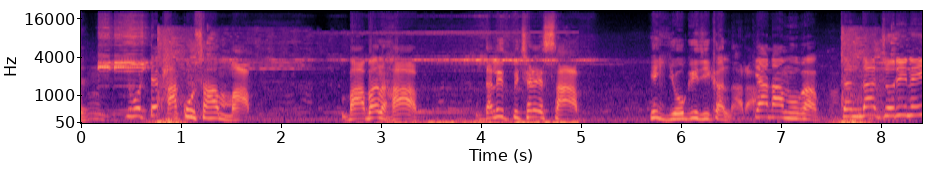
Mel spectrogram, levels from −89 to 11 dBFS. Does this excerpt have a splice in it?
yes; 2 cuts; at 0.8 s, 7.5 s

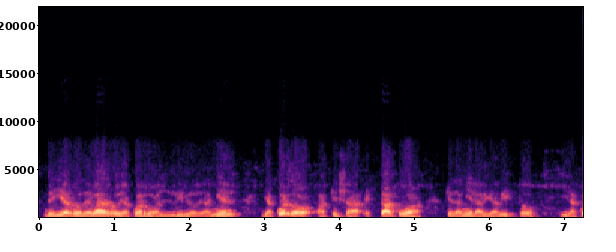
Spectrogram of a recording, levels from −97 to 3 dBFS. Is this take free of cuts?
no; 1 cut; at 2.2 s

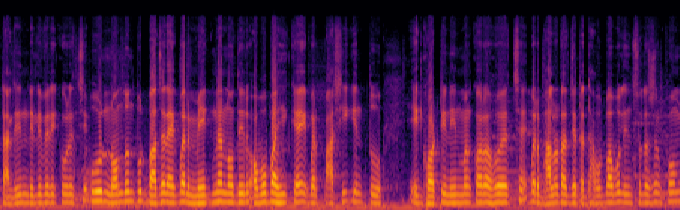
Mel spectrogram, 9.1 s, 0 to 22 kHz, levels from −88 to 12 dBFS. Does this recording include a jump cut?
yes; 2 cuts; at 1.1 s, 7.1 s

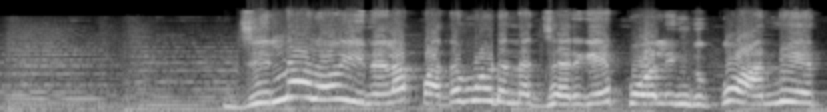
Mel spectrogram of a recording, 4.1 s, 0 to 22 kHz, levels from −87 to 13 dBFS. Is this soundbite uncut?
no; 1 cut; at 1.0 s

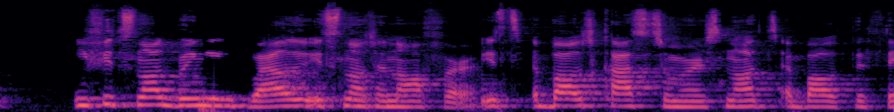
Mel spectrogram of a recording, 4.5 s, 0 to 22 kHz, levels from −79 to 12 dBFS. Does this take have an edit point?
yes; 1 cut; at 2.4 s

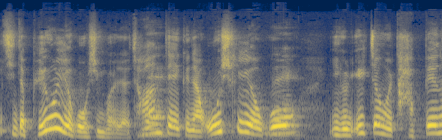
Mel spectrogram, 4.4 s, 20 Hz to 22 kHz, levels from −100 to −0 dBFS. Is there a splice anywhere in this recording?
no; 0 cuts

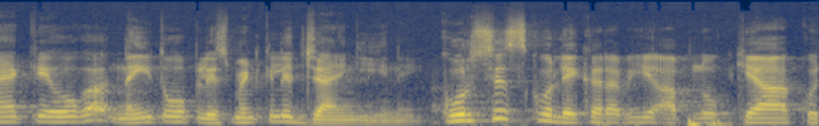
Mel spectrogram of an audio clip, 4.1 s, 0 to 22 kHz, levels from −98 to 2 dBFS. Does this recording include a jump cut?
yes; 1 cut; at 2.1 s

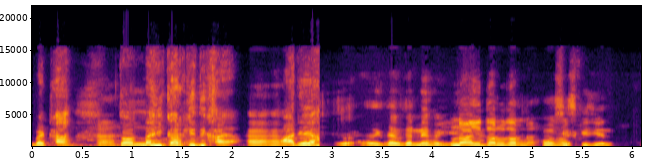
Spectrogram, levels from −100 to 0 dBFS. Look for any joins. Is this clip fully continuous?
no; 1 cut; at 2.9 s

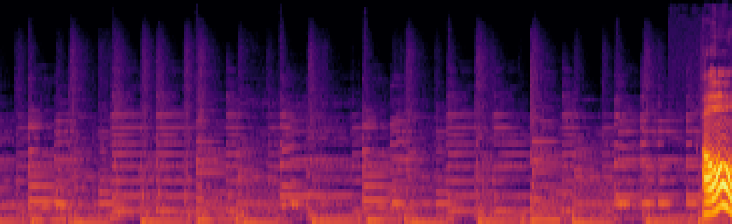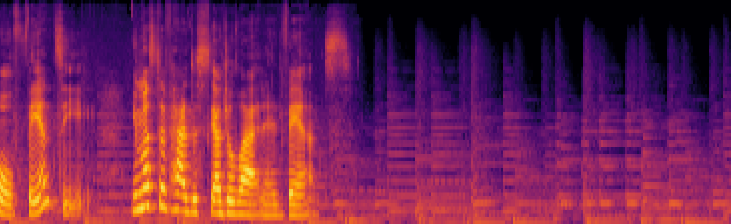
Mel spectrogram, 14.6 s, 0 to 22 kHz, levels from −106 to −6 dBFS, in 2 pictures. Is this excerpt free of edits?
yes; 0 cuts

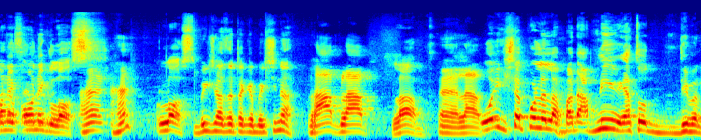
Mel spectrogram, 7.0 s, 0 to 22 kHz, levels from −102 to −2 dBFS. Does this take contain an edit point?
no; 0 cuts

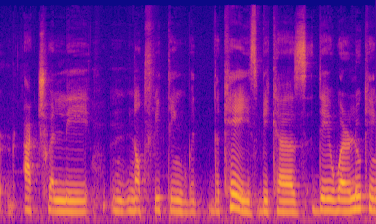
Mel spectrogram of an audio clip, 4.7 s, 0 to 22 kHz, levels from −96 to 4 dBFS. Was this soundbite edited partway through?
no; 0 cuts

